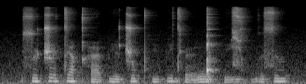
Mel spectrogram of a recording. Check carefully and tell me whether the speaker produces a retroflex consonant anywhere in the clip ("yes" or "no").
yes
